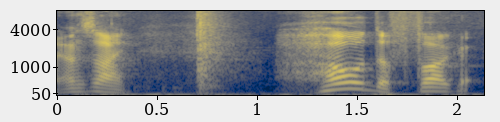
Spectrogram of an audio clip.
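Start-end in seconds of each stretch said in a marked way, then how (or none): 1.1-2.1 stunned exclamation. Retold or imitated. Retold reaction to twist.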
